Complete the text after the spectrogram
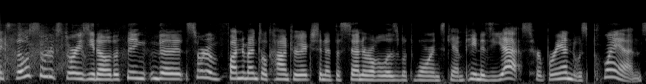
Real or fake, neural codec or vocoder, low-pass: fake; codec, 16 kHz, 2 kbps, FreqCodec, larger model; 7.2 kHz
